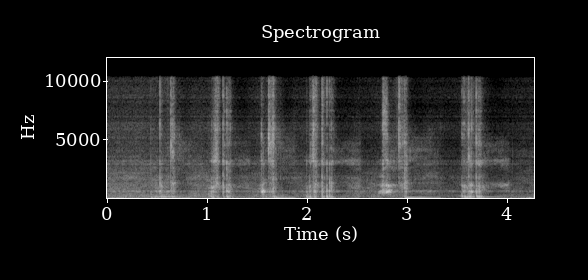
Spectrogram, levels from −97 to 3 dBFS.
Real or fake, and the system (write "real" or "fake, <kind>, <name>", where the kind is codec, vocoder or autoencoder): fake, codec, SNAC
